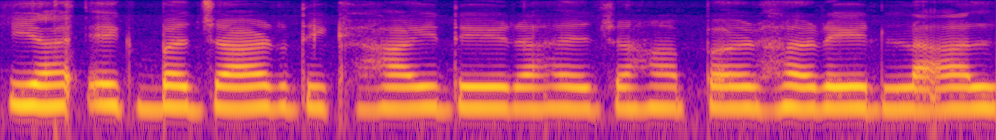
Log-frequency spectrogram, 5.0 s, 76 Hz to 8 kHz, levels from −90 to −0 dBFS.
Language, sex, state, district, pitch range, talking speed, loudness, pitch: Hindi, female, Bihar, Patna, 220-230 Hz, 145 wpm, -16 LUFS, 225 Hz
